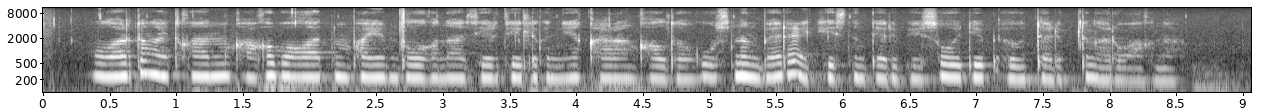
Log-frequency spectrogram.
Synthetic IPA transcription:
wo̞lˠɑɾd̪əɴɑjt̪qɑnəɴqʰɑʁəpɑlˠɑt̪ənpʰɑjəmd̪əlˠəʁənɑze̞ɾd̪e̞lɪɡʲɪne̞qʰɑɾɑɴqʰɑlˠd̪əwo̞sənəɴbæɾɪækʲʰe̞sɪnɪŋt̪ʰæɾbije̞sɪqo̞jd̪e̞pæwt̪ʰːælɪp̚t̪ɪŋɑɾwɑʁənɑ

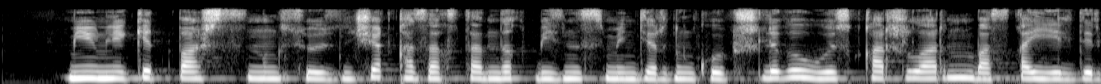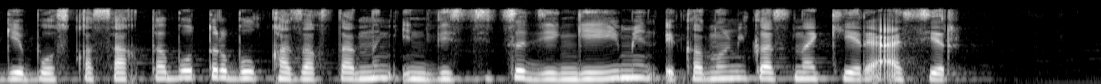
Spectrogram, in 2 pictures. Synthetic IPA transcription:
me̞mle̞kʲe̞t̪̚bɑsʃə̥sənəɴsɵzɪnʃeqʰɑzɑqst̪ɑnd̪əq̚bijznesme̞nd̪e̞ɾd̪ɪŋkʲʰɵpʃɪlɪɡʲɪwɵzqʰɑɾʒəlˠɑɾənbɑsqɑje̞ld̪e̞ɾɡʲe̞bo̞sqɑsɑq̚t̪ɑp̬wo̞t̪əɾbʊlˠqʰɑzɑqst̪ɑnːəɴijnve̞sʲt̪ijt̪sɨjad̪e̞ŋɡʲe̞jɪme̞ne̞ko̞no̞mijkɑsənɑkʲʰe̞ɾɪ̰ʔæ̰se̞ɾ

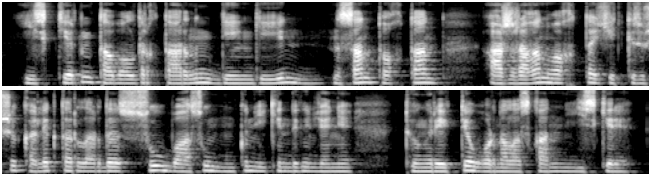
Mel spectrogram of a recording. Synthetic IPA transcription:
je̞sɪ̥k̚t̪e̞ɾd̪ɪŋt̪ʰɑβɑlˠd̪əɾəqt̪ɑɾənəɴd̪e̞ŋɡʲe̞jɪnːəsɑnt̪ʰo̞qt̪ɑn | ɑʒəɾɑʁɑnwɑqə̥t̪ːɑʒe̞t̪kʲɪzuʃɪkʰo̞lʲːekt̪o̞rlˠɑɾd̪əsubɑsumʏmkʲɪne̞kʲe̞nd̪ɪɡʲɪnʒæne̞ | t̪ʰɵŋɪɾe̞k̚t̪e̞wo̞ɾnɑlˠɑsqɑnənje̞skʲe̞ɾe̞

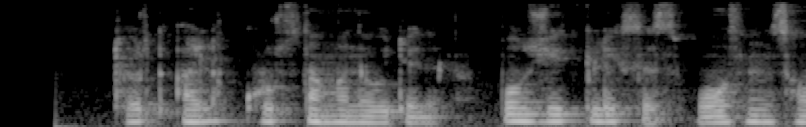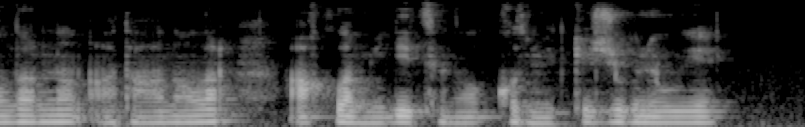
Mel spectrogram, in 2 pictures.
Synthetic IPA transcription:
t̪ʰɵɾt̪ʰɑjlˠəq̚kʰuɾst̪ɑɴʁɑnɑwɵt̪e̞d̪ɪb̥ʊlˠʒe̞t̪kʲɪlɪksɪzwo̞sənəsɑlˠd̪ɑɾənɑnɑ̰t̪ɑːnɑlˠɑɾɑ̰qlˠəmʲe̞d̪ijt̪sijnɑlˠəqʰːəzme̞t̪kʲe̞ʒʏɡʲɪnuwɡʲe̞

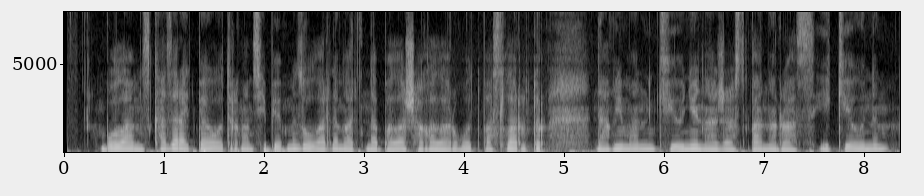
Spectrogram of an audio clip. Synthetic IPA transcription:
bo̞lˠɑməz̥qʰɑzɪɾɑjt̪̚pɑjwo̞t̪əɾʁɑnse̞be̞bɪmɪzwo̞lˠɑɾd̪əɴɑɾt̪ənd̪ɑbɑlˠɑʃɑʁɑlˠɑɾəwo̞t̪bɑsəlˠɑɾʊt̪ʰʊɾnɑʁijmɑnəŋkʲʰe̞wɪne̞nɑʒɾɑsqɑnəɾɑse̞kʲe̞wɪnɪŋ

